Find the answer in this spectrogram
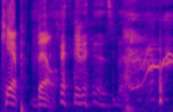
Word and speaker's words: Campbell: It's literally spelled Camp Bell. It is, but it's usually pronounced Campbell. I don't know why I found that's a good one. All right. The P is usually silent.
